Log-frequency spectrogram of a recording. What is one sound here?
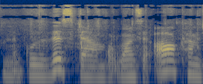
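Pages flap as they are flipped.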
